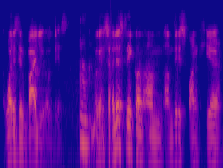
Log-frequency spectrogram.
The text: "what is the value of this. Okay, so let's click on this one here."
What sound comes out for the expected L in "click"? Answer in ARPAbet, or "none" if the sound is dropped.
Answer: N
